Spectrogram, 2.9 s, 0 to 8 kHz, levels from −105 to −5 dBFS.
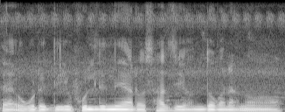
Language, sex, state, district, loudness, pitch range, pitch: Chakma, male, Tripura, Unakoti, -15 LUFS, 100-105 Hz, 105 Hz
